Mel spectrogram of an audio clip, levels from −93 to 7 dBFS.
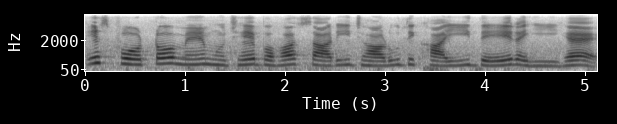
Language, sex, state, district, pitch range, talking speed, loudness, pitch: Hindi, female, Madhya Pradesh, Katni, 215-255 Hz, 130 wpm, -16 LUFS, 230 Hz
